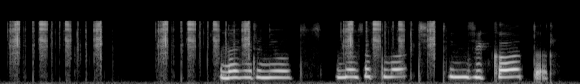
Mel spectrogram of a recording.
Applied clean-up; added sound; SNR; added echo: neural diffusion model UNIVERSE++.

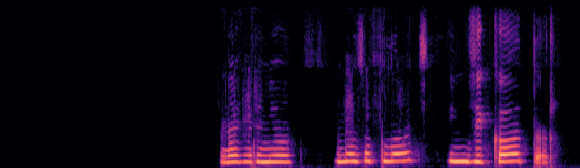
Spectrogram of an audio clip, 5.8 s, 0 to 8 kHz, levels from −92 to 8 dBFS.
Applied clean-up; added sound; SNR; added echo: neural mask model DeepFilterNet 3.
